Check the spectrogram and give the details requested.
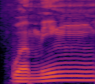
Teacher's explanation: Hukumnya ikhfa karena ada nun sukun bertemu dengan huruf ikhfa yaitu shin ya. Cara bacanya samar sambil berdengung.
